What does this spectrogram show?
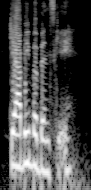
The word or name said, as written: Gabby Babinski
